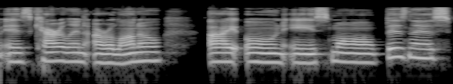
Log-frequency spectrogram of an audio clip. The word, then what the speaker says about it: Arellano: you got my name right it is Carolyn Arellano there we go we were talking about uh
